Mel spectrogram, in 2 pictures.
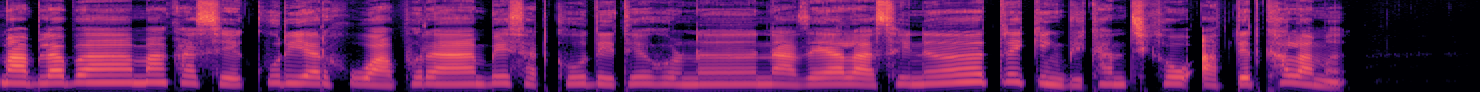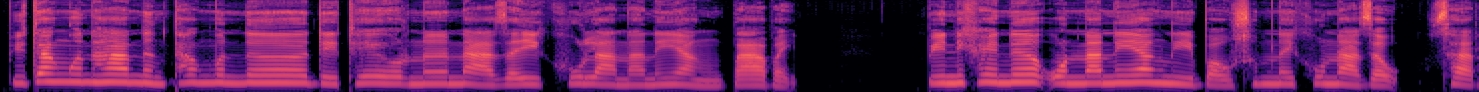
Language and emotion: Bodo, disgusted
